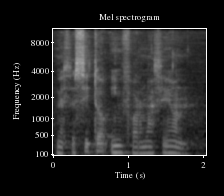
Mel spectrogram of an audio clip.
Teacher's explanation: Necesito, because it ends in a vowel, the stress is on the second to last syllable.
